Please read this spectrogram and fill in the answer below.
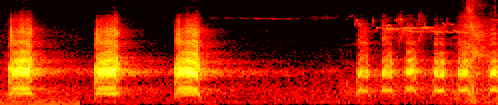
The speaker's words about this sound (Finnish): Pertti Koskimies esitteli viikon luontoäänen korpin.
